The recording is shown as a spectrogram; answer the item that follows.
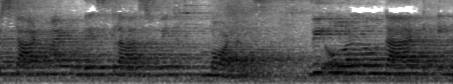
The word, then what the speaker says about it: modals: with the help of modals, one more thing, pronounce it modals. मैंने बहुत सारे users को देखा है वो इसे modals कहते हैं. This is not the correct pronunciation. The correct pronunciation is modals.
